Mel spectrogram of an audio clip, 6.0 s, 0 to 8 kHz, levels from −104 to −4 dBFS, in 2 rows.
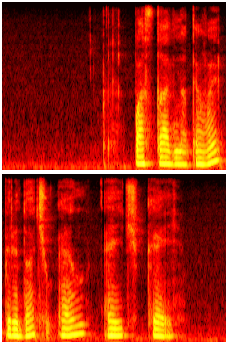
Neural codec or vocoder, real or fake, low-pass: codec, 16 kHz, 16 kbps, FreqCodec, smaller model; fake; 7.2 kHz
